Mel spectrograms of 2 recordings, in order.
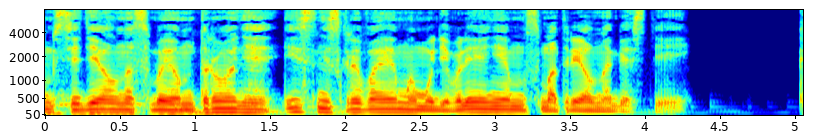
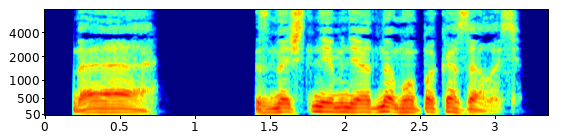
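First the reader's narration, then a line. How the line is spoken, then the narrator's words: Old man exclaiming. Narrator (Russian): воскликнул старик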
